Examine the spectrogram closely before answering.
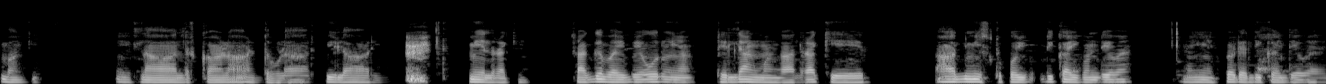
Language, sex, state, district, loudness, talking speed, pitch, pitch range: Rajasthani, male, Rajasthan, Nagaur, -21 LUFS, 55 wpm, 105 Hz, 105-115 Hz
